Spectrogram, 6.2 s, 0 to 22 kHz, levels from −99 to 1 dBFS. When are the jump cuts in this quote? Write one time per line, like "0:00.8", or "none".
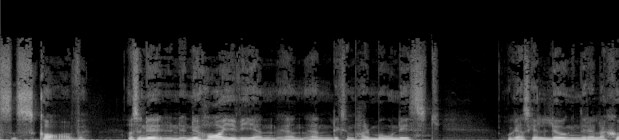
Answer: none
